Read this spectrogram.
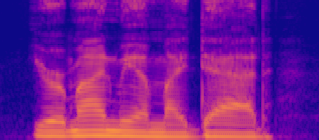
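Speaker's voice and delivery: normal talking voice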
